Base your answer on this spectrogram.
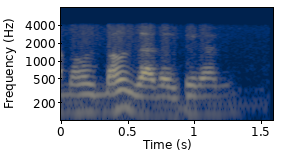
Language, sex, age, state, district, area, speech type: Urdu, male, 30-45, Bihar, Supaul, urban, conversation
